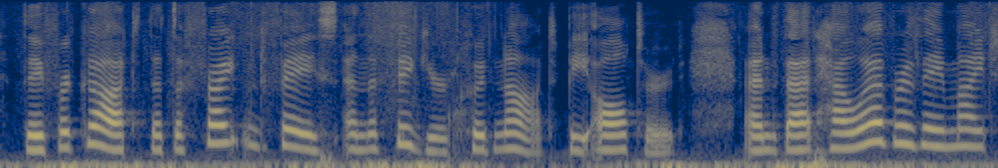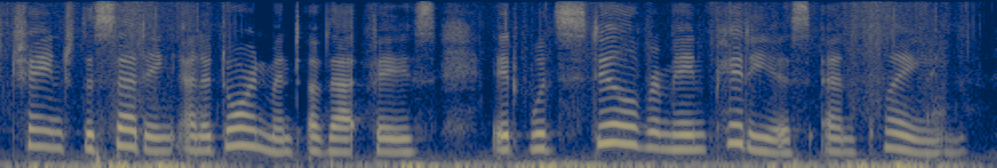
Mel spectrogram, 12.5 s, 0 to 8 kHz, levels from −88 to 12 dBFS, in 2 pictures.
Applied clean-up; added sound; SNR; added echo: none; Dog; 9 dB; none.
